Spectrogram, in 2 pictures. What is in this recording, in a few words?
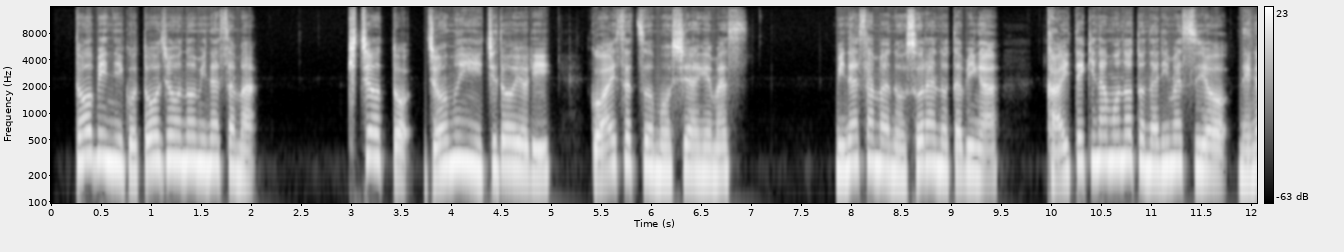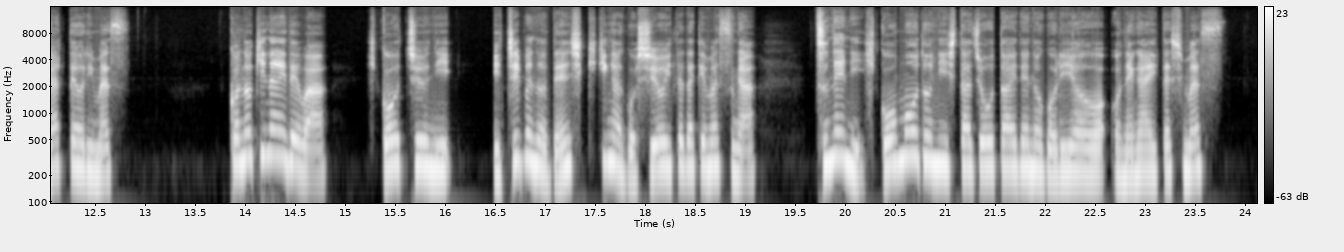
Airlines Cabin Announcement; Iberia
